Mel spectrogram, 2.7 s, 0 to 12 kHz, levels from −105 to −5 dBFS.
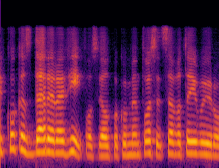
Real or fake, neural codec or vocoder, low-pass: fake; codec, 16 kHz, 0.3 kbps, FocalCodec; 7.2 kHz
